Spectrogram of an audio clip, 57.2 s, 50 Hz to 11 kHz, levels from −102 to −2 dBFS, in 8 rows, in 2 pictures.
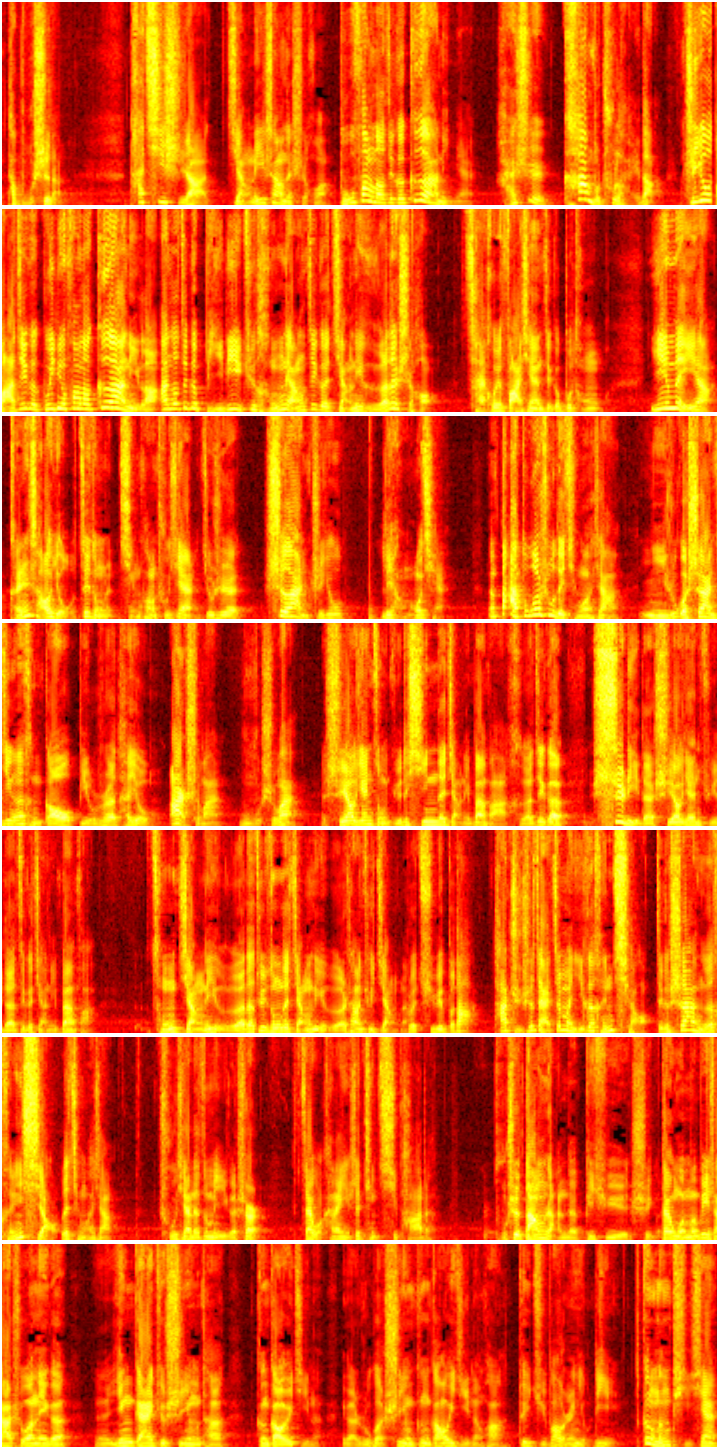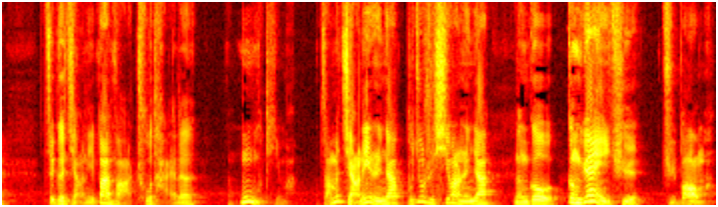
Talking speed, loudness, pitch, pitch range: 305 characters per minute, -17 LUFS, 150 Hz, 130-215 Hz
